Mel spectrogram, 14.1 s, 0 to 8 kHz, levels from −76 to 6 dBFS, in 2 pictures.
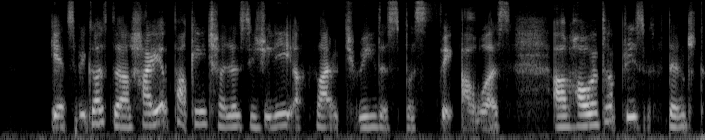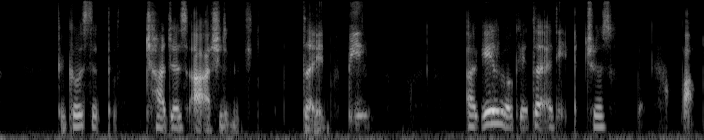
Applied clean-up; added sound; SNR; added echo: neural diffusion model UNIVERSE++.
